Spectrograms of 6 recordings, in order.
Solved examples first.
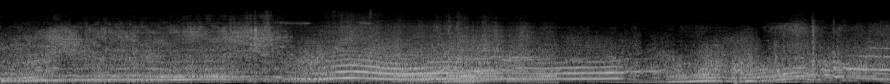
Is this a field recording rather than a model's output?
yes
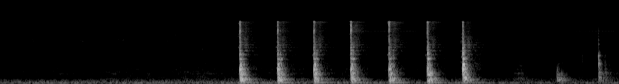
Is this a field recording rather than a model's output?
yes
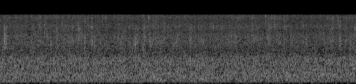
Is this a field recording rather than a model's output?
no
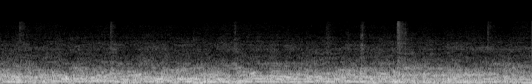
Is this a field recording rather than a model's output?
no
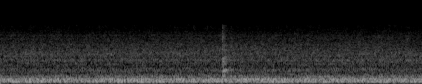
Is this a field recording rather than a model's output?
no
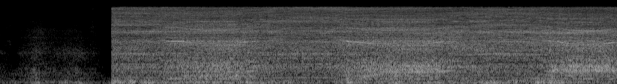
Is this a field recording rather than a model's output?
yes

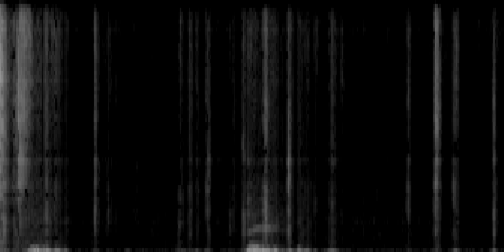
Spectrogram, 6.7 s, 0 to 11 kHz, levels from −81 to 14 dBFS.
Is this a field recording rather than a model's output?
no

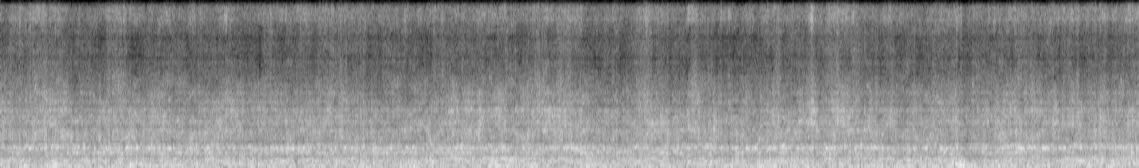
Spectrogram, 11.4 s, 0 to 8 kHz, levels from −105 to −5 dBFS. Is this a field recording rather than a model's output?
no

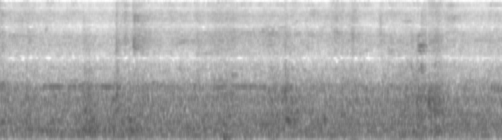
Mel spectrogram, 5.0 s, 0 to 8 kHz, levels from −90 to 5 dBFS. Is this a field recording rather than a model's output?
yes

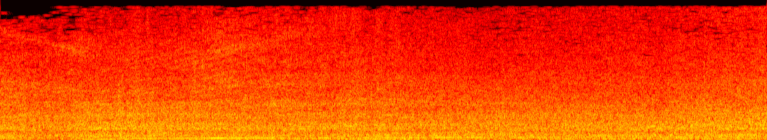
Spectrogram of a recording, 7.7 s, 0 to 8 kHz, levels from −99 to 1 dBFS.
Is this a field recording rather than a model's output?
yes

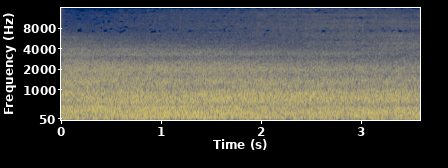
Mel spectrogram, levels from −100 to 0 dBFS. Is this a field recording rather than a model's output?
yes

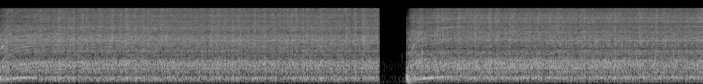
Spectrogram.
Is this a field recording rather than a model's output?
no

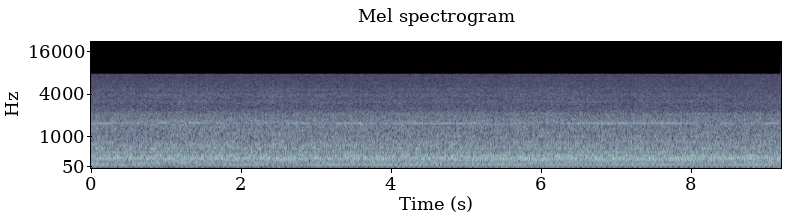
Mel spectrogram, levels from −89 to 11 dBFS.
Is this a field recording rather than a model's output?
yes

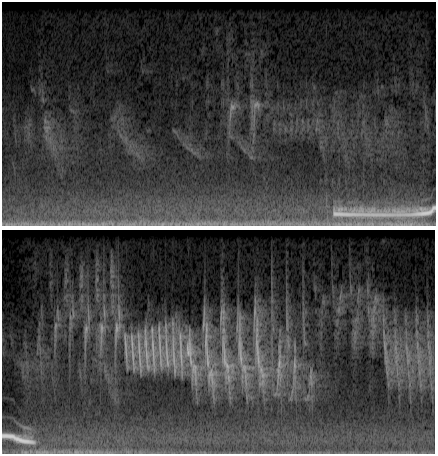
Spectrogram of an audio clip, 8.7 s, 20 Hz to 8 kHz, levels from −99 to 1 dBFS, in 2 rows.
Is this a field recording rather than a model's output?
yes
